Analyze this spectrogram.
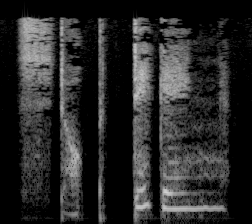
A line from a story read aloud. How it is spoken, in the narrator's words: hissed the voice inside my head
